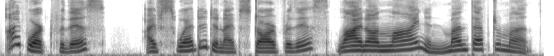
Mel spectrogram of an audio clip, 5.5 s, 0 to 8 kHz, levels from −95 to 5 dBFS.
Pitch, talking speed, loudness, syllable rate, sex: 205 Hz, 195 wpm, -20 LUFS, 5.4 syllables/s, female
